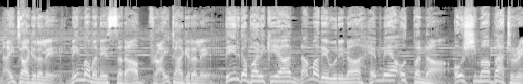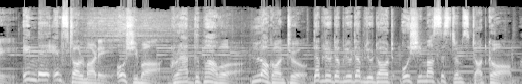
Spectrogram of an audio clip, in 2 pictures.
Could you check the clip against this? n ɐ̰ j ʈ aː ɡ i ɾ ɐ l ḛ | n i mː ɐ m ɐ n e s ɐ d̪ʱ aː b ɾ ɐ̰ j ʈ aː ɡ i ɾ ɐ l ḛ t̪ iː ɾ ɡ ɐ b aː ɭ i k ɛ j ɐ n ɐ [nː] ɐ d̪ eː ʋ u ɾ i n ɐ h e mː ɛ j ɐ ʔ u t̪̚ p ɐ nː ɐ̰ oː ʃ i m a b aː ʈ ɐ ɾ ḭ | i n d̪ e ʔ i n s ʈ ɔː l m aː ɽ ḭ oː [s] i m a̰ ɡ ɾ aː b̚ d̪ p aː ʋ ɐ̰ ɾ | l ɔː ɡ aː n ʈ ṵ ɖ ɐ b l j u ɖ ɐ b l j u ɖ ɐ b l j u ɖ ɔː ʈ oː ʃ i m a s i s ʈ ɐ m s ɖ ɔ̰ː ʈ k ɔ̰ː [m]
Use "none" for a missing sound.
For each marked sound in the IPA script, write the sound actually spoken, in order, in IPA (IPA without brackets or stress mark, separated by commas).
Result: mː, ʃ, m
